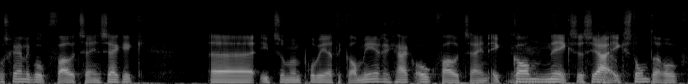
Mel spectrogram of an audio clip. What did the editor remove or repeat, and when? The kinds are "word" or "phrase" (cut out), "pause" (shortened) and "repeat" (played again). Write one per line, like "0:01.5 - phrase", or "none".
none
